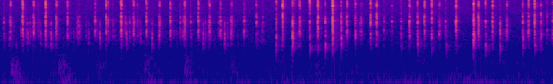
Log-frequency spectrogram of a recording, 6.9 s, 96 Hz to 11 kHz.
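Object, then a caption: Plastic game controller. Fingertips tap rapidly on the buttons of a hollow white plastic PS4 game controller resting on carpet. The sound is a fast, uneven stream of short, dry, bright plastic clicks with almost no ring, some taps sharper and louder than others, over a faint low rumble.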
